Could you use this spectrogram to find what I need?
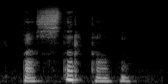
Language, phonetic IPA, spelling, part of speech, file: Polish, [ˈpas ːtarˈtɔvɨ], pas startowy, noun, LL-Q809 (pol)-pas startowy.wav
